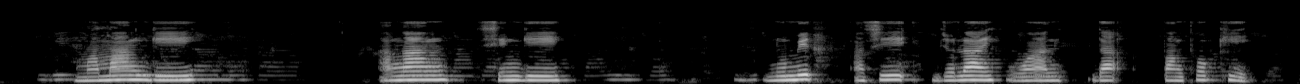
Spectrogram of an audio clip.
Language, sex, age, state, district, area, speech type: Manipuri, female, 60+, Manipur, Kangpokpi, urban, read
